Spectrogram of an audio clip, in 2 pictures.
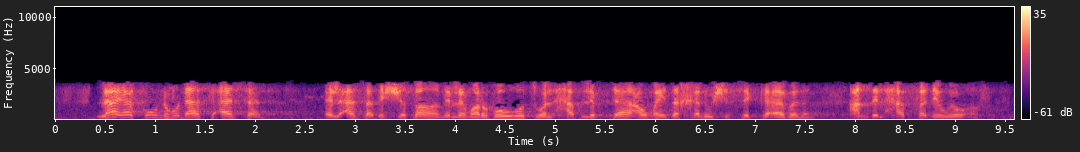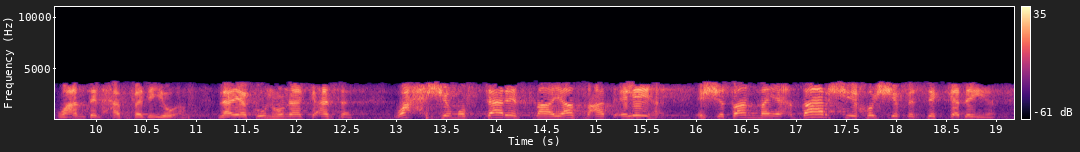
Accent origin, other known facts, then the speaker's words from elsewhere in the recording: Egypt; واحنا نشكر ربنا اللي حبى بلدنا مصر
